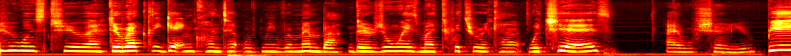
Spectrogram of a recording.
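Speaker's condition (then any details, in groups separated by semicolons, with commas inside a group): Cerebral palsy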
